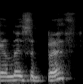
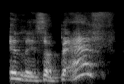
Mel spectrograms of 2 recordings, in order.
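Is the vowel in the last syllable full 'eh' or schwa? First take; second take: schwa; full eh. First: The last syllable has a weak schwa vowel. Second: The last syllable has a full 'eh' vowel. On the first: The speaker calls it right. "If you say Elizabeth, it's uh" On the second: The speaker calls it wrong. "Because we don't say Elizabeth. We'd sound really weird"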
